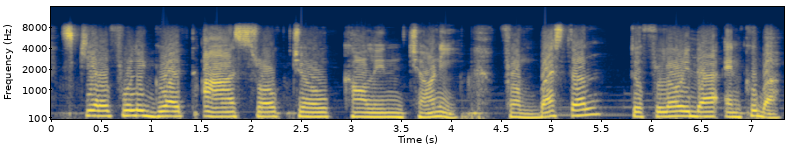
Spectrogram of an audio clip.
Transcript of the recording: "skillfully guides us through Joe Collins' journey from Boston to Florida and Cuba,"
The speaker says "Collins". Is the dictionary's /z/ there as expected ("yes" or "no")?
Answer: no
